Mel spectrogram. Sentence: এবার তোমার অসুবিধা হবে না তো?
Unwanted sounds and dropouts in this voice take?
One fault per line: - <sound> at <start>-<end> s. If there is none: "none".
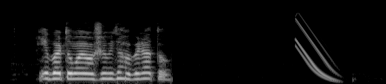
- chirp at 3.0-3.5 s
